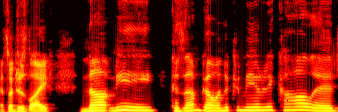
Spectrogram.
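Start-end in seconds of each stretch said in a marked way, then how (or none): 1.0-4.2 acted, very high, slow, drawn-out whiny sneer. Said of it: "She's like this whiny Spencer sneer".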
